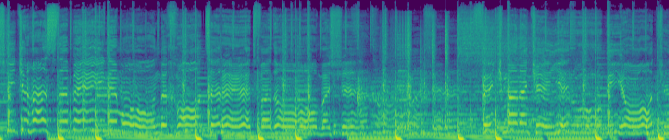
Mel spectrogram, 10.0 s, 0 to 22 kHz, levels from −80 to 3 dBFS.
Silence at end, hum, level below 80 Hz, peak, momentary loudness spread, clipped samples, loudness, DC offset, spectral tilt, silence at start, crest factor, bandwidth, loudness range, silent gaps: 0 s; none; -16 dBFS; 0 dBFS; 4 LU; under 0.1%; -11 LUFS; under 0.1%; -4.5 dB/octave; 0 s; 10 dB; over 20 kHz; 1 LU; none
